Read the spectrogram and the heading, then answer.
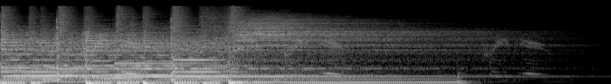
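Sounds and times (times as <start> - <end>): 
feelgood morning music stinger: 0.0 - 4.4.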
